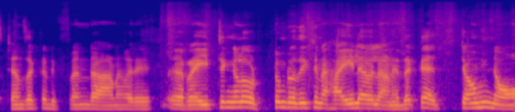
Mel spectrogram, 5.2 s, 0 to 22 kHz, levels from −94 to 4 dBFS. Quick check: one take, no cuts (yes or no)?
no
